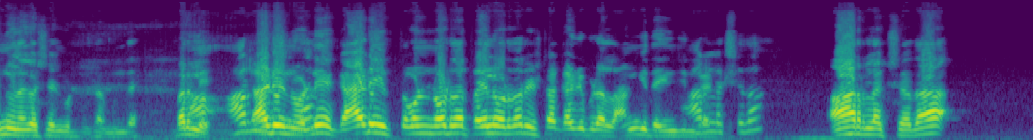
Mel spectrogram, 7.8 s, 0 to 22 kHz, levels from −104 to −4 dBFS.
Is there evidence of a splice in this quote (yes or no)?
no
